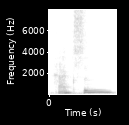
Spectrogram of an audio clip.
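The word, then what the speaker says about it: Häxan: a x a an haxon hex I think it's pronounced okay uh cuz it's a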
